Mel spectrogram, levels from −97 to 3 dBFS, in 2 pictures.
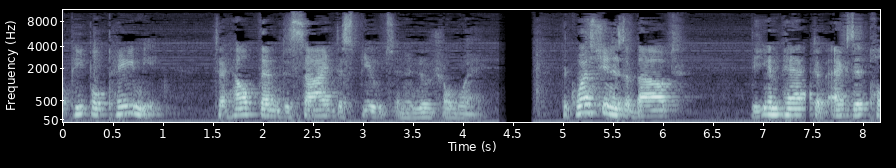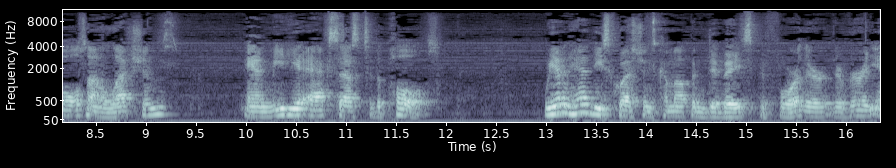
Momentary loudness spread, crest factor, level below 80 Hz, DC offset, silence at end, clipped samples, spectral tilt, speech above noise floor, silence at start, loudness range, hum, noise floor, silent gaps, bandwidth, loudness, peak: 12 LU; 20 dB; -54 dBFS; 0.3%; 0 s; under 0.1%; -5 dB/octave; 28 dB; 0 s; 3 LU; none; -48 dBFS; 4.45-4.66 s; 11 kHz; -20 LUFS; -2 dBFS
